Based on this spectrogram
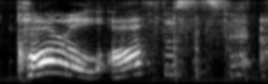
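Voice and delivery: high, loud order off the set; shouting. Pretend. Host yells at Carl to leave the set, loud and high. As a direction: yell him away like a director.

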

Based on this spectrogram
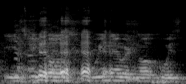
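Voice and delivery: usual speaking voice

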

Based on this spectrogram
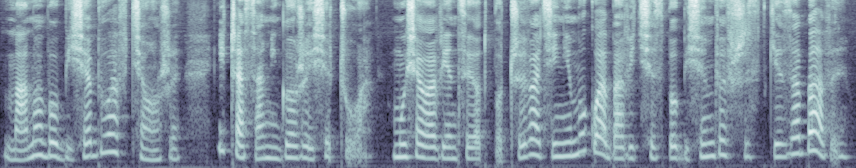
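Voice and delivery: ordinary delivery, nothing marked

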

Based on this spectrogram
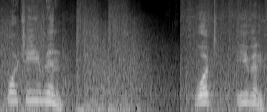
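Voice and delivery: high, loud bafflement; exasperated disbelief. Real, not acted. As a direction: exclaim it, utterly baffled. Baffled after being killed.

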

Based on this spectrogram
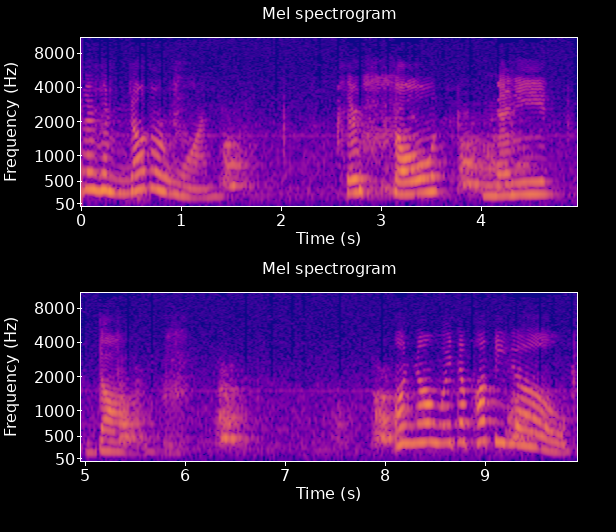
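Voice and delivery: ordinary delivery

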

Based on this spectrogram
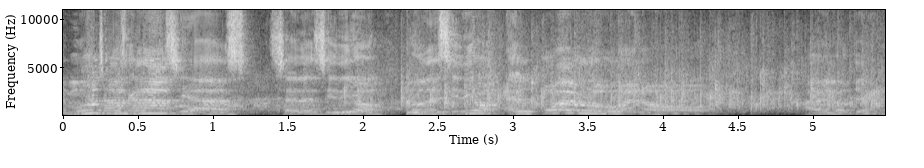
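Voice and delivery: booming mock declaration; triumphant proclamation. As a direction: proclaim the verdict to a crowd. Mock announcing of audience vote result.

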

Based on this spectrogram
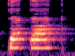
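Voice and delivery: high-pitched double quack; playful duck noise. Acted. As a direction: quack like a duck for small children. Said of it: "is the duck".

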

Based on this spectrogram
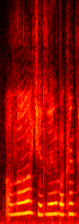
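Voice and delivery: normal talking voice

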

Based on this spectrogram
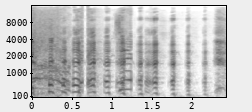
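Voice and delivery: high, helpless laughing burst; disbelieving laugh. Real, not acted. Player finding the hidden target, high laugh.

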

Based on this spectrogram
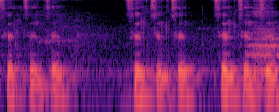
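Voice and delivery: low, hushed urging; soft coaxing. Real, not acted. Owner coaxing the sulking pet along, softly. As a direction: coax it along under your breath.

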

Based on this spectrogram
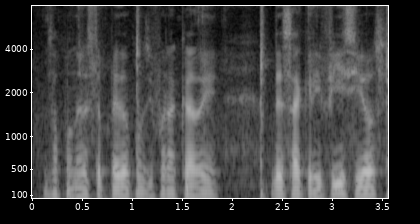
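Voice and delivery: ordinary delivery

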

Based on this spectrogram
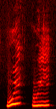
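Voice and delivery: oui oui sung high and cheerful like a cartoon name; Noddy's name. Shown as a demonstration. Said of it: "That is Noddy".

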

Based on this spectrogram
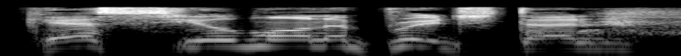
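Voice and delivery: a hint of a grumpy dwarf; gruff dwarf driver. A narrator's reading. Dwarf driver to the kids, a lightly gruff voice.

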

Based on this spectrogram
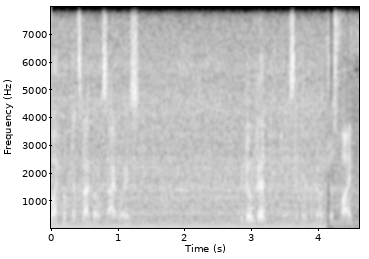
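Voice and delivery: normal talking voice

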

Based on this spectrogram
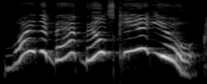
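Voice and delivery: high, loud slow outburst; exasperated yell. Acted. Porcupine told the mouse won't leave, exasperated yell. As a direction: demand a reason at full volume.

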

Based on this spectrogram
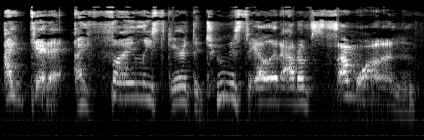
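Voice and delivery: high, excited cheer; thrilled little monster cheering. Acted. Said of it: "cheered Leonardo".

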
